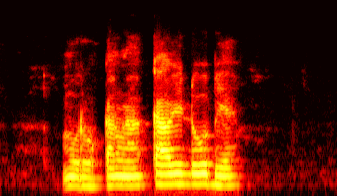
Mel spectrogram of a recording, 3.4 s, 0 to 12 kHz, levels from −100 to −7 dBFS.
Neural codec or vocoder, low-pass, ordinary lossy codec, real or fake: codec, 16 kHz, 16 kbps, FreqCodec, larger model; 7.2 kHz; Opus, 24 kbps; fake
